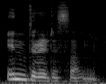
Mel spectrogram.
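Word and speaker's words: Indriðason: I think that's where the accent goes. Indridason.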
